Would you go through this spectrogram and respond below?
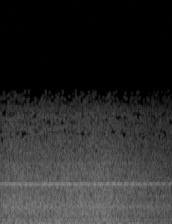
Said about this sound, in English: A pump whines in the background as he leads the way to two pipes.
